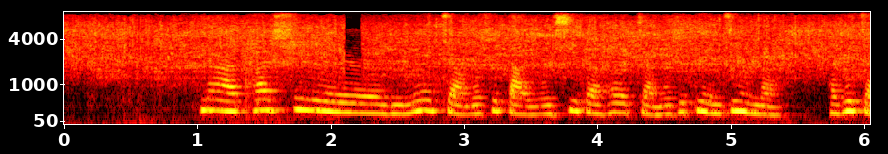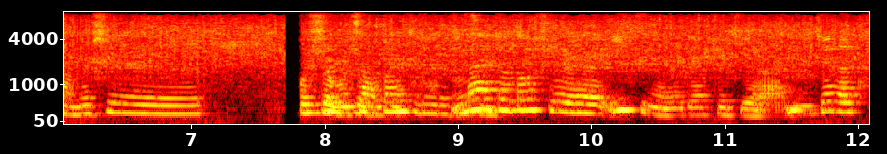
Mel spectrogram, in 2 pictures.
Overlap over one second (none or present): present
